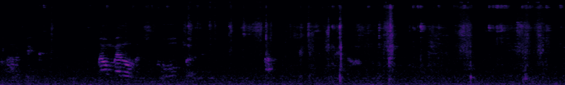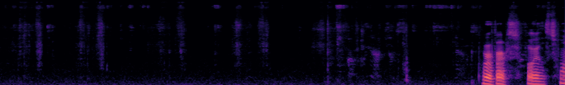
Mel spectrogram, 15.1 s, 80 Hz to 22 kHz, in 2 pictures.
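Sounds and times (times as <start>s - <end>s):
trading cards rustling and clicking: 2.5s - 13.6s.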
